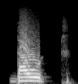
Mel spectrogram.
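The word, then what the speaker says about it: doubt: হওক বা মাজতেই হওক বিটি থাকিলে আমি এই বিটিটো কি বিটো আমি সাইলেন্ট হয় আৰু টি আখৰটোহে উচ্চাৰণ কৰা হয় যেনেকৈ ডেট ডাউট এনেকুৱা ধৰণৰ ডিইউটি ডাউট বিটো একেবাৰে নাই বুলি ধৰিব বিটো সাইলেন্ট হৈ থাকিব ইয়াৰ উচ্চাৰণ নহয় ডিইউটি ডাউট ডিইউবিটি ডাউট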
